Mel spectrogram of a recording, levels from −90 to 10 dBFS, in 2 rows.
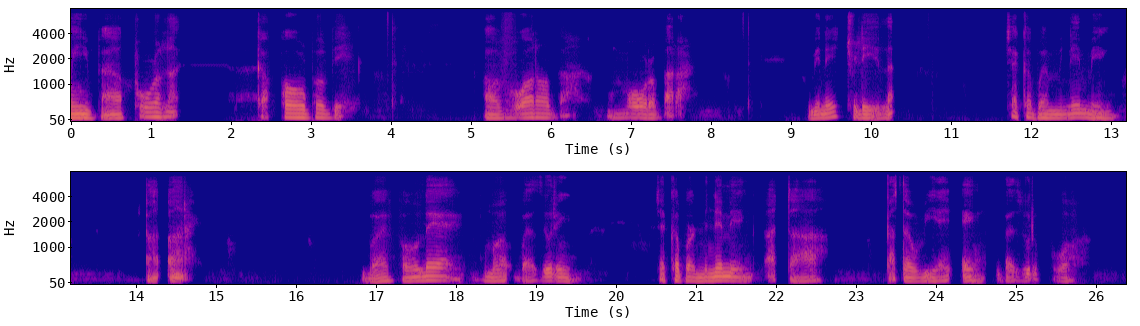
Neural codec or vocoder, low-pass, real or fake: codec, 16 kHz, 1 kbps, X-Codec, HuBERT features, trained on LibriSpeech; 7.2 kHz; fake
